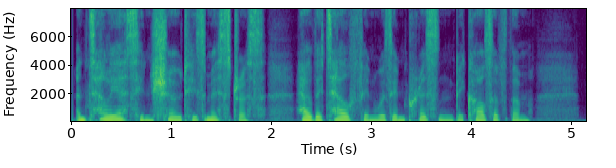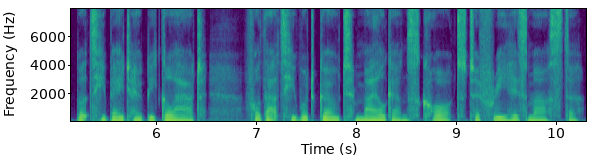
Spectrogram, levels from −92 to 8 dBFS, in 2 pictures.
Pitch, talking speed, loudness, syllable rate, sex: 180 Hz, 185 wpm, -18 LUFS, 4.7 syllables/s, female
